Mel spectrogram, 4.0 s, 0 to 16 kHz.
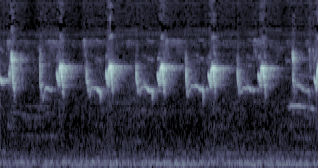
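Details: Long-tailed shrike lure for getting caged shrikes to respond: a harsh note followed by a thin whistled slur, the pair repeated steadily about every 0.6 seconds.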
